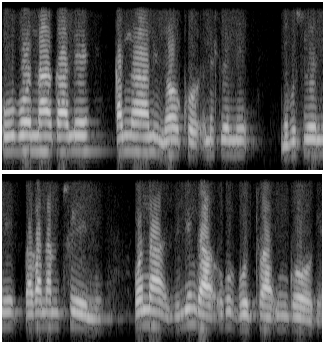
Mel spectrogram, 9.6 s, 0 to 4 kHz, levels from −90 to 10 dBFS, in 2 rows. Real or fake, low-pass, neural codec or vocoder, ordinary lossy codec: real; 3.6 kHz; none; none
